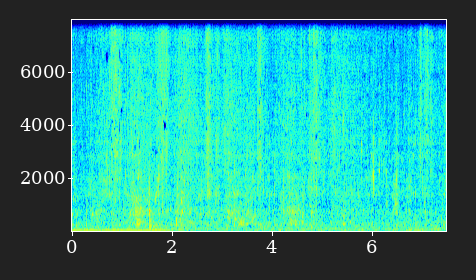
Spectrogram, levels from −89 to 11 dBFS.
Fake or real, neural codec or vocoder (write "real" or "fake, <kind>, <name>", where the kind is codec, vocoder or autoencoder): fake, vocoder, Vocos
